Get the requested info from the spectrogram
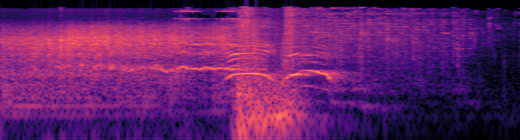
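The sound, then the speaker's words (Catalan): A speeding car roars head-on toward a man at full speed as its tires screech in a wavering skid, then slams into him with a loud, crunching impact and shattering debris, and the noise quickly fades to quiet. “en Hermann veu com un cotxe li ve de cara a tota velocitat”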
